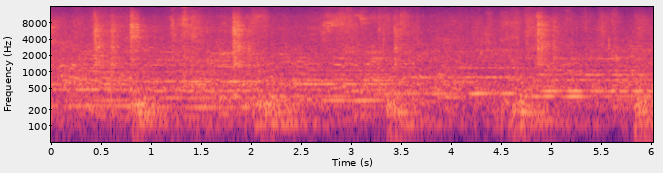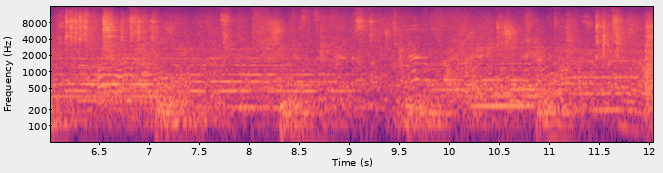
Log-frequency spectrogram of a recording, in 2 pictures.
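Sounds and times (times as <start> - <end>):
band playing processional music: 0.0 - 12.0
crowd voices: 0.0 - 12.0.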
